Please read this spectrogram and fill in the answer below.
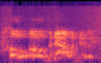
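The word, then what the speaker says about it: Hoomanawanui: the hardest name that I've ever had to pronounce the Patriots at a tight end who's now playing for the Saints called hoo mandala nui that's his name so for a week leading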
